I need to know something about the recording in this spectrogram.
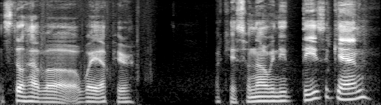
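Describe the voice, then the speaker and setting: A man casually chatting to viewers as he plays and builds in a survival game, with a sleepy voice and a relaxed, rambling manner. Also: lowish voice, unhurried, slight background noise. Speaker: gaming streamer. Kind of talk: casual gameplay commentary.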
